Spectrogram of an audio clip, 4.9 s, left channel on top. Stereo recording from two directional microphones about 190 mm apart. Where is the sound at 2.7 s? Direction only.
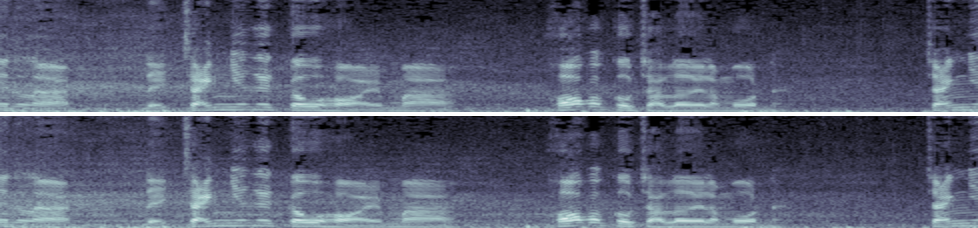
10° right (ahead or behind).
